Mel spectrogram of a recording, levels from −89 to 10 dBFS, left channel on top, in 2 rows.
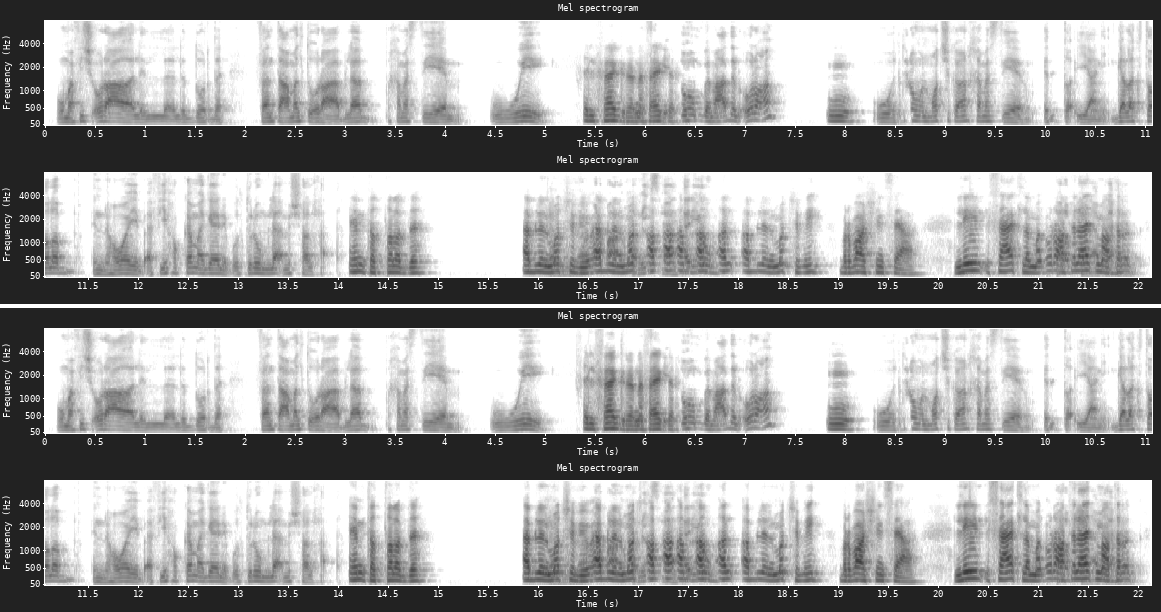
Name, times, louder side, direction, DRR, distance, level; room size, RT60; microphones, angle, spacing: voice 1, 0.1-1.8 2.1-4.2 4.5-5.0 5.9-6.0 6.4-7.3 8.3-9.9 10.2-13.9 16.1-17.8 21.2-21.9, left 1 dB, 5° left, 0.6 m, -38 dB
voice 2, 5.4-6.2 7.8-8.1 14.1-14.8 15.8-19.8 20.2-21.9, right 4 dB, 75° right, 0.7 m, -27 dB
8.4 x 6.6 x 6.0 m
head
